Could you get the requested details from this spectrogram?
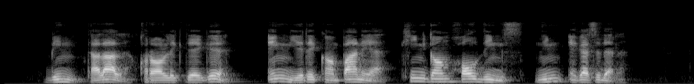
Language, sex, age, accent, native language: Uzbek, male, under 19, Buxoro, Tajik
